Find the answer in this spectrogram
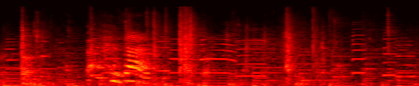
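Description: Young children's voices talking and laughing over a background music bed.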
